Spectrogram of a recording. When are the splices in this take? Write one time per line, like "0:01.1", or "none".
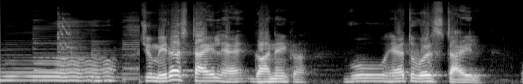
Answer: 0:01.4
